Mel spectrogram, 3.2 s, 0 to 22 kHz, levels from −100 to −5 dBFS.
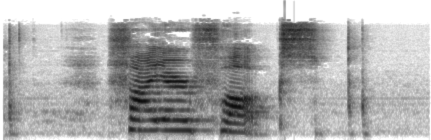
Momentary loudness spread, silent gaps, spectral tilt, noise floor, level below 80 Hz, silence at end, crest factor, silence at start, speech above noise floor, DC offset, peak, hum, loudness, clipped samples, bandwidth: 22 LU; none; 2 dB/octave; -52 dBFS; -80 dBFS; 0.6 s; 18 dB; 0.05 s; 38 dB; under 0.1%; 0 dBFS; none; -13 LUFS; under 0.1%; 13 kHz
